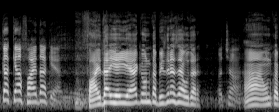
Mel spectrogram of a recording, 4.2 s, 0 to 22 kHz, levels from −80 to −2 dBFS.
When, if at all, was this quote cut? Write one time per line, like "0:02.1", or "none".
none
